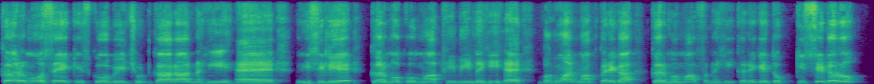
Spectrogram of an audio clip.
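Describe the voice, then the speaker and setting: At a devotional gathering, a satsang speaker with a medium-pitched voice gives a spiritual discourse slowly and with few pauses. He speaks emphatically, repeats phrases for stress, and mixes English phrases into his Hindi.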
